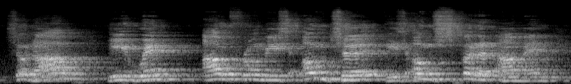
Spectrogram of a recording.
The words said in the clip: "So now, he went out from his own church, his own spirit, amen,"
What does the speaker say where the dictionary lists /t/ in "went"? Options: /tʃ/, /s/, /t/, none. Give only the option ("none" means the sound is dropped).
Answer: /t/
